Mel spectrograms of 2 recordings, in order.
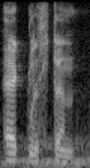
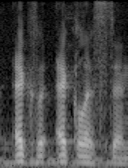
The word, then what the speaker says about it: Eccleston: ninth doctor yeah christopher i think it's eggleston ecclestone okay there we go i don't know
